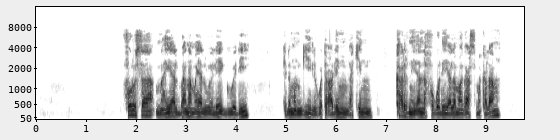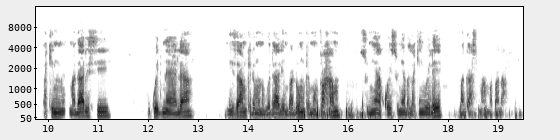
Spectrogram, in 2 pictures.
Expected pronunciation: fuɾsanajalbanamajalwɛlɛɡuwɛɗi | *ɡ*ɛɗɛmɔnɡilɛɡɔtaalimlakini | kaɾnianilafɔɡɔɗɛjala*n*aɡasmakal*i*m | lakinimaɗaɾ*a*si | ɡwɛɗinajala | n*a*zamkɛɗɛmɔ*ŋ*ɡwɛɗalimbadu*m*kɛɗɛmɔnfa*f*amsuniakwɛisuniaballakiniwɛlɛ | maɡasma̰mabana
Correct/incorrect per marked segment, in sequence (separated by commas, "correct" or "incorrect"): incorrect, incorrect, incorrect, incorrect, incorrect, incorrect, correct, incorrect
